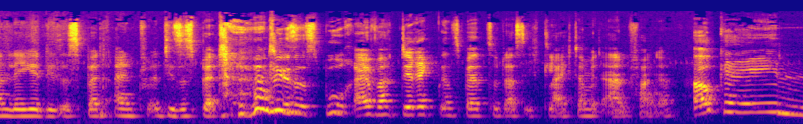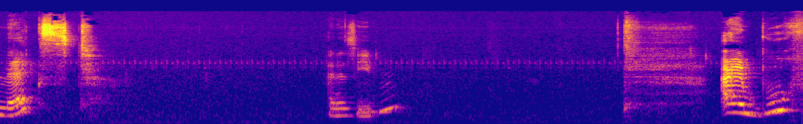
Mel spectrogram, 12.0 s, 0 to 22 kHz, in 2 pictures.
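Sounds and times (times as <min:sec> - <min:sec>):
woman breathing: 0:10.7 - 0:11.4.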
